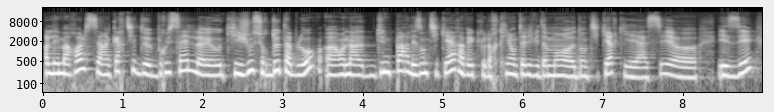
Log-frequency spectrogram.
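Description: At a moderate pace, a woman uses an ordinary speaking voice of medium pitch, with ordinary pitch variation and very even loudness. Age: 40s. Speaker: social grocery worker and cook. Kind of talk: interview testimony.

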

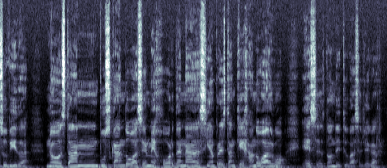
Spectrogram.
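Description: There is audible room echo as a man with an American accent talks at a fairly slow pace, medium in pitch and fairly even in intonation. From US Pacific Northwest (rural Washington state). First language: English (speaking Spanish). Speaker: entrepreneur. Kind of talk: interview. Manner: halting.

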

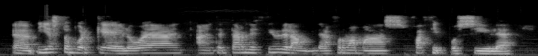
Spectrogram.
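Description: A woman with a non-native accent talks at a moderate pace with hardly any pauses. Her pitch is fairly low and her intonation fairly even. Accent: foreign accent in Spanish. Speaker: podcast platform executive. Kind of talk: interview. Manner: halting, many fillers.

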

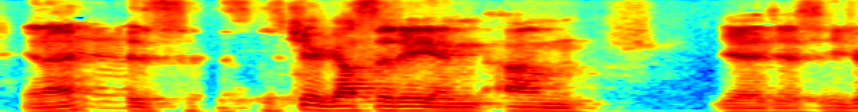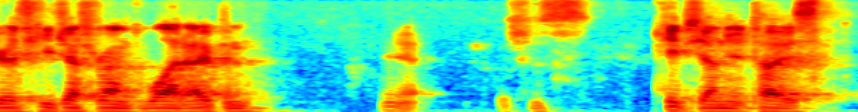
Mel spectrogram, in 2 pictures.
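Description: This man has a New Zealand accent and a very deep, low voice. He sounds somewhat breathy, with fairly even intonation at a moderate pace. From New Zealand, North Island. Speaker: artist, muralist. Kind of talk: casual interview.

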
